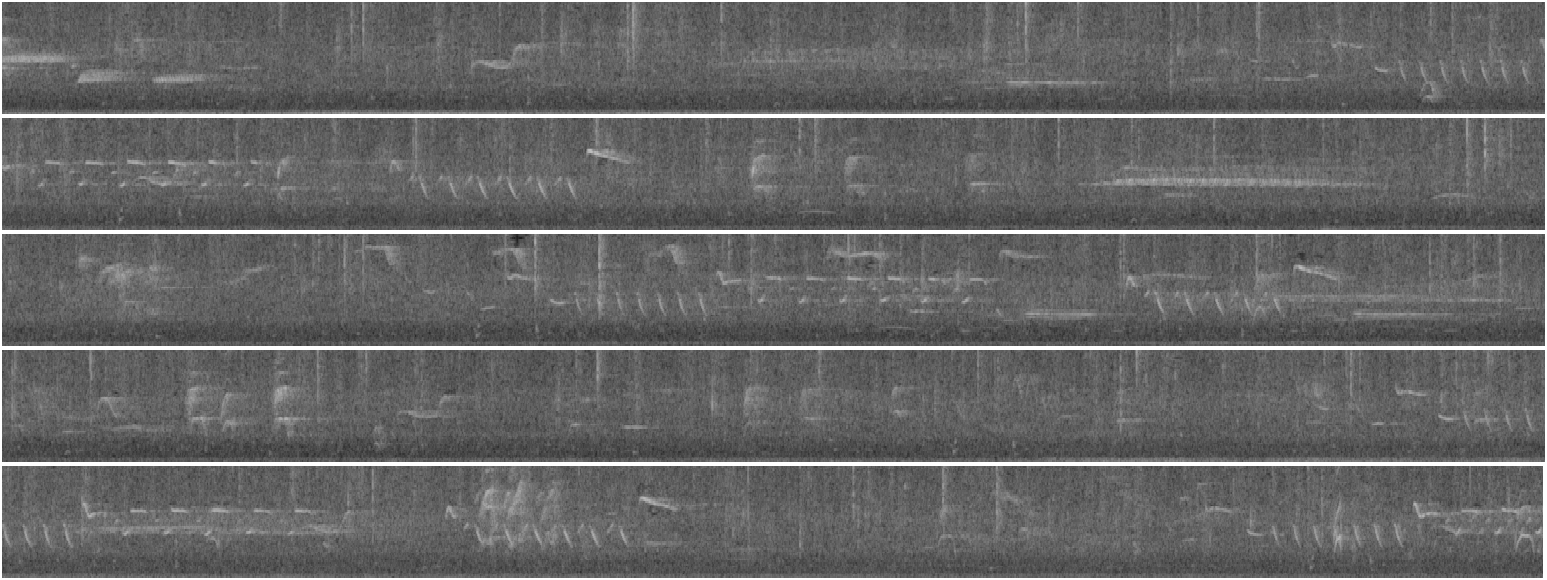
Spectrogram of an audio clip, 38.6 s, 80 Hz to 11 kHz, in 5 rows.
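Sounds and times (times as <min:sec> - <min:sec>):
low rolling thunder: 0:00.0 - 0:08.0, 0:27.6 - 0:33.3
steady rain through a forest: 0:00.0 - 0:38.5.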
